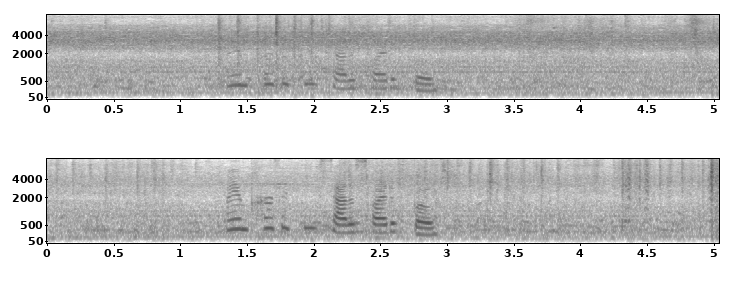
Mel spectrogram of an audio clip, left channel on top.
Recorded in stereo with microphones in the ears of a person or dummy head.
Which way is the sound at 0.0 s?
75° left (ahead or behind).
